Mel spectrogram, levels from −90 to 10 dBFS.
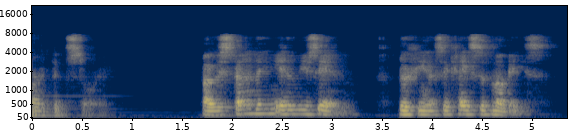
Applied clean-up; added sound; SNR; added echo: neural mask model DeepFilterNet 3.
